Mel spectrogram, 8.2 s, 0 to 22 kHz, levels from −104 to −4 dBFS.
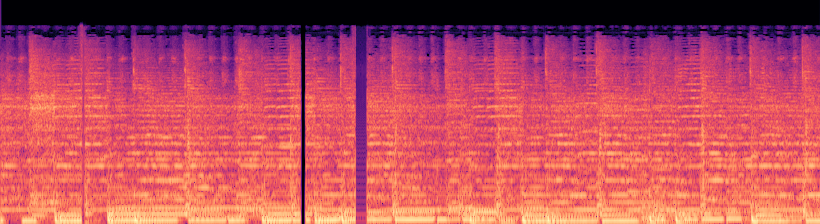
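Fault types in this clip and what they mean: Intermittent contact: a loose plug or cable briefly loses its connection, so the signal breaks off with crackle as the contact opens and closes, and faint hiss remains while it is open. It happens twice here. Near 0.79 s the line is open for about 34 ms. Between 3.52 s and 3.70 s the break is longer, about 120 ms.
Digital broadcast dropout: the receiver stopped getting usable data and muted until valid frames arrived again, so the material sent during that time is gone rather than damaged. Around 2.99 s the sound fades out over roughly 8 ms, stays silent for about 48 ms, and then comes back. The length of the gap fits the loss of two consecutive frames.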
